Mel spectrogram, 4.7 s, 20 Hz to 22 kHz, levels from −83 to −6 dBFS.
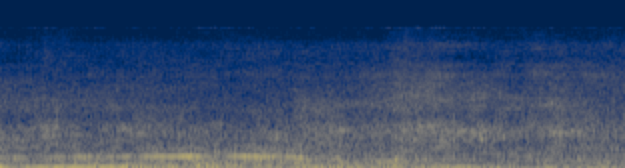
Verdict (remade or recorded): remade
